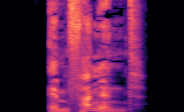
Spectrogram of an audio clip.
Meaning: present participle of empfangen
- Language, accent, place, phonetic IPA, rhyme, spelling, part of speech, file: German, Germany, Berlin, [ɛmˈp͡faŋənt], -aŋənt, empfangend, verb, De-empfangend.ogg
